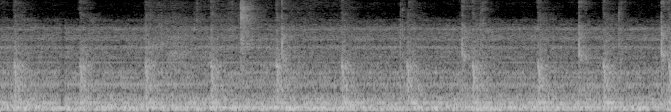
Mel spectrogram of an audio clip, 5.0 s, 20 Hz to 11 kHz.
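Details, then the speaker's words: HCALORY 8 kW portable diesel air heater in a garage on its lowest setting: soft steady clicks about twice a second over a low hum; dosing fuel pump ticking normally. "wait a minute now this is on this is on super low it's the lowest setting"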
